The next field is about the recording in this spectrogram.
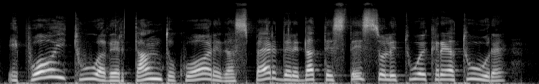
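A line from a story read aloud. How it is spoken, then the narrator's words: Wife shouting. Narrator (Italian): gridò la moglie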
